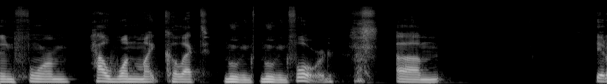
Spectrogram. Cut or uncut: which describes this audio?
cut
